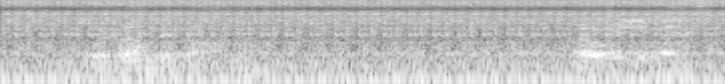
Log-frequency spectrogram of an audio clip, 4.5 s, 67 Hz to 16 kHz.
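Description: A VW 1.6 TDI diesel engine idles with a steady, close low rumble and a faint knocking injector, while people talk over it.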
